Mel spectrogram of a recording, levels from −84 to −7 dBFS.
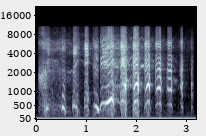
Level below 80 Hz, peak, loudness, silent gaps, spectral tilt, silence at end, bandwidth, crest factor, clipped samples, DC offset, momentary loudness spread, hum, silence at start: -50 dBFS; -2 dBFS; -14 LUFS; none; 0.5 dB/octave; 0.05 s; 11 kHz; 16 dB; under 0.1%; 2%; 15 LU; none; 0.05 s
